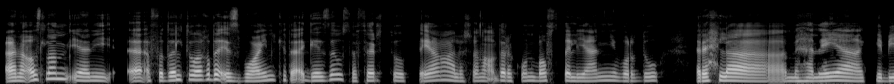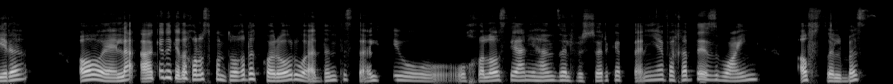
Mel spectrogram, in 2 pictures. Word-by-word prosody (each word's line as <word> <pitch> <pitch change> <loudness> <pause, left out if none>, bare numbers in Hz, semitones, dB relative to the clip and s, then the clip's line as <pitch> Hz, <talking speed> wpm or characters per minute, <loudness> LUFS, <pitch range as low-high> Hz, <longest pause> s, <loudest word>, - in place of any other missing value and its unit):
أنا 170 +2 +5
أصلًا 260 +4 +2
يعني 175 -2 +1 0.2
آآ 165 +1 +2
فضلت 190 +4 +1
واخدة 220 +1 +4
أسبوعين 160 +3 +1
كده 205 0 -2
أجازة، 180 +6 0
وسافرت 175 -4 -4
و 170 - -1
بتاع، 165 +4 -1
علشان 170 -4 -4
أقدر 180 +2 -1
أكون 170 +1 -5
بافصل 175 +1 -1 0.2
يعني 165 +4 -2
برضه، 165 +2 -4 0.4
رحلة 175 +3 +4 0.6
مهنية 160 +1 +2
كبيرة. 170 - +2 0.5
آه، 210 +2 +7
يعني 160 +1 +3
لأ 150 -8 +3
كده، 315 0 0
كده 310 - +1
خلاص 230 -1 0
كنت 210 -4 -4
واخدة 220 +6 +2
القرار 185 -2 +2
وقدمت 185 0 -1
استقالتي 205 -2 -6
و 190 - -3 0.5
وخلاص 170 +4 0
يعني 190 0 0
هانزل 190 +1 -2
في 170 - -21
الشركة 175 +4 -5
التانية، 200 +2 -6
فاخدت 205 0 -3
أسبوعين 190 0 -2 0.4
أفصل 160 -6 -1
بس. 180 - -5
180 Hz, 145 wpm, -23 LUFS, 165-205 Hz, 0.6 s, آه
